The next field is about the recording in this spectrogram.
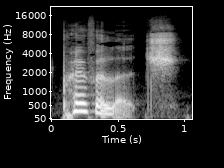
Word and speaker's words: privilege: privilege， P-R-I-V-I-L-E-G-E，后面的这个 j 不要念的太重，不要念成 privilege、哦、我有一些学生呢比较倾向每一个字都要念得很重，因为你会发现中文它是这个非常铿锵有力，但是英文呢好像很柔软，好像是音乐的那种感觉。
